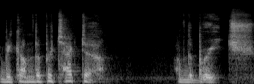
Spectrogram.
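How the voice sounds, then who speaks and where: Using a put-on character voice, a man sounds raspy at medium pitch. He talks at a moderate pace. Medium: actual play. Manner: solemn, formal, pronouncing.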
